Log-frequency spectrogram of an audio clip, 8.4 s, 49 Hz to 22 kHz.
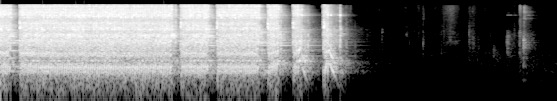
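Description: Impact wrench hammering off a front CV axle's 32 mm hub nut in a long burst with a few short trigger pauses, stopping about five seconds in. A few faint clicks follow.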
